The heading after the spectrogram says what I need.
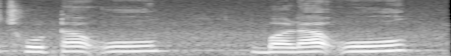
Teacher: जब हम बोलते हैं तो होठ हमारे थोड़े से सर्कुलर शेप में या गोल हो जाते हैं बोलते टाइम, तो उस वृत्ताकार में आ जाते हैं, तो उसमें हमारे वृत्तमुखी आ जाएंगे।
